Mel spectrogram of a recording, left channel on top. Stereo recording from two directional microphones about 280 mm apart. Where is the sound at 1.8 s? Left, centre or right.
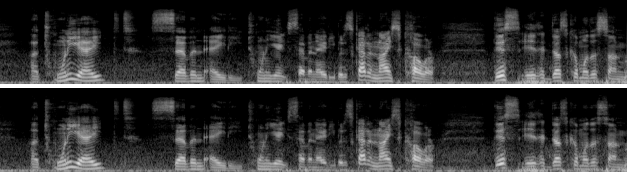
Centre.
